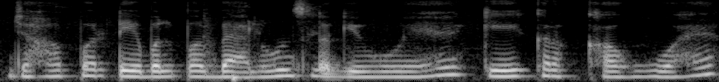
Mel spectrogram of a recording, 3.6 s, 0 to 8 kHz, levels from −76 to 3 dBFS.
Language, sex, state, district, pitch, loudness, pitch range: Hindi, female, Himachal Pradesh, Shimla, 210 Hz, -18 LUFS, 200-225 Hz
